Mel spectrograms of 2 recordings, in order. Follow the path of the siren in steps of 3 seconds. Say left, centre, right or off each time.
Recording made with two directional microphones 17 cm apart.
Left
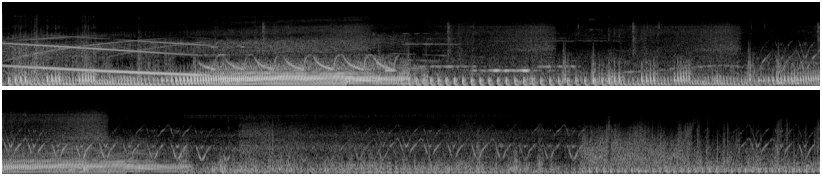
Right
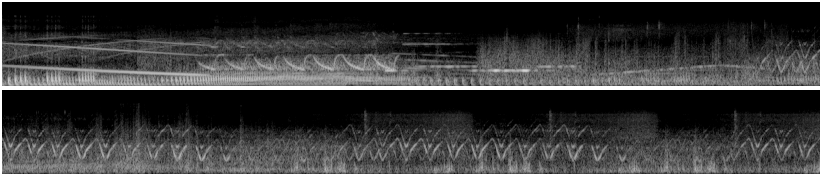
centre, right, right, right, right, right.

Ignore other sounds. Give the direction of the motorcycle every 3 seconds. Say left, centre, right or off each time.
centre, left, left, left, left, left.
